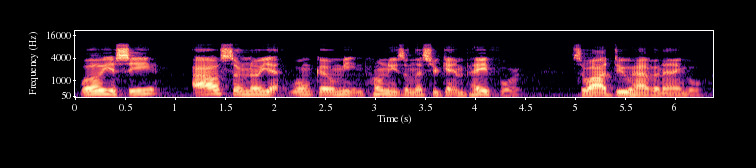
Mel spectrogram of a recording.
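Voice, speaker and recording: A man plays a country farm pony mare for an audio drama. The voice is lifted in pitch and folksy, with a friendly, sly manner of a boss used to getting her way. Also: normal speed, fairly bright tone. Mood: sheepish. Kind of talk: fan fiction audio drama acting.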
